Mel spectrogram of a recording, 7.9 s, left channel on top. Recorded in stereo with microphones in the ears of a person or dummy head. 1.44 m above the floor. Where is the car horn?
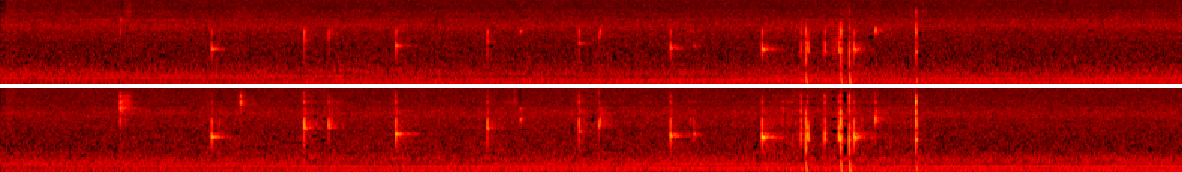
No car horn in this recording.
